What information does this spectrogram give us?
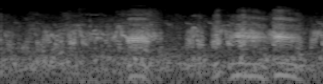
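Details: Fainter honking from African geese in a Greek farm backyard, mature and young birds, a few muffled nasal calls rising and falling over three seconds.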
